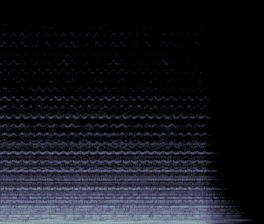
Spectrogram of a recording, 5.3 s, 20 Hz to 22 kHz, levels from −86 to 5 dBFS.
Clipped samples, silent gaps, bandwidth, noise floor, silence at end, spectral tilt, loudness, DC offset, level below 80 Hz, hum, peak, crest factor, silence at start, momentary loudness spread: under 0.1%; none; 13 kHz; -71 dBFS; 0.85 s; -6 dB/octave; -26 LUFS; under 0.1%; -44 dBFS; none; -12 dBFS; 14 dB; 0 s; 3 LU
